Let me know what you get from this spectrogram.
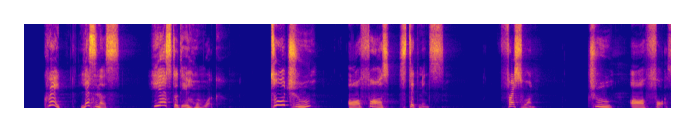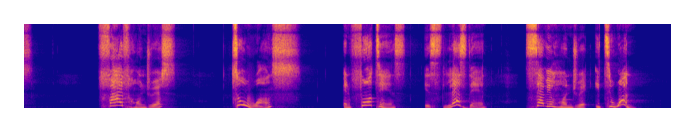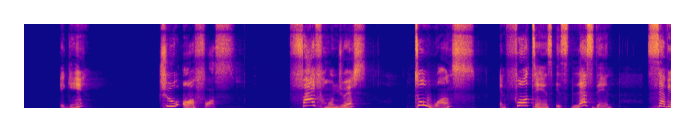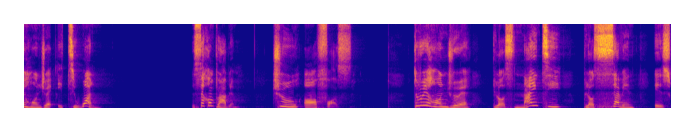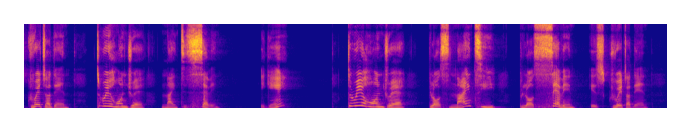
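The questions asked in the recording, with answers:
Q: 500, 2 ones, and 4 tens is less than 781.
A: True

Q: 300 plus 90 plus 7 is greater than 397.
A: False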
